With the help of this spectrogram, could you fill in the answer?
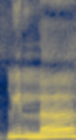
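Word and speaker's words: لله: lebih du harakat lam jalalah dibunyikan secara tarqq sebab huruf sebelumnya berbaris kasrah maka dibacanya tipis lillah buinya lah ya la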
